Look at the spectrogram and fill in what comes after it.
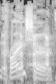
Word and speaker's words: Kreischer: They were on This Life with Dr. Drew and Bob Forrest, and it's Bert and Leanne Kreshner. And that's how you say it, right? – Kreshner. Doesn't matter. – What? Kreischer? Oh, yeah. – Okay. It's Bert and Leanne Kreischer.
